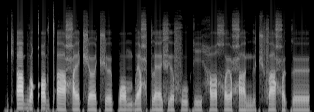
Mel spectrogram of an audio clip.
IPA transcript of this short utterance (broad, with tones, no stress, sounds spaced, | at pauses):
t͡ʃʼ a˦ b u˨ qʼ ɔ˦ ɡ tʼ a˨ ħ ɛ˨ t͡ʃ œ˨ t͡ʃ ø˨ p ɔ˨ m b ɛ˦ ħ p l ɛ˨ fʲ ə˨ f u˨ k i˨ h ɑ˦ χ ø˦ ħ a˨ mʲ u˨ t͡ʃ f a˦ ħ ø˨ k ø˦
